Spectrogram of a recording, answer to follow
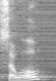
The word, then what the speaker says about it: Seoul: the Han River flows through the center of soul I just learned how to pronounce that correctly thank you Jim and it's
